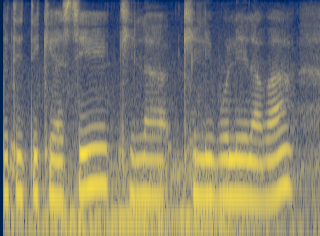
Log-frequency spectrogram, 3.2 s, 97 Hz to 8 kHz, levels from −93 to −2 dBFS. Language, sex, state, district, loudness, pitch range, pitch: Nagamese, female, Nagaland, Kohima, -15 LUFS, 195-215 Hz, 205 Hz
